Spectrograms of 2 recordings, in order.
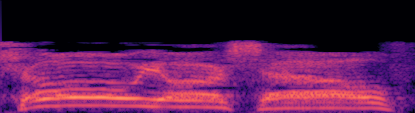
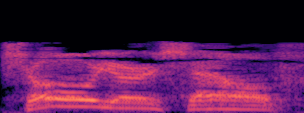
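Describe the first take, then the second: First: Full-out, very high roar, each word stretched long; beast's roar. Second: Loud, high bellowed command, drawn out; beast's roar. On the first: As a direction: roar the order at top volume, hugely drawn out. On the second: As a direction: roar the order at someone hiding. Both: A narrator's reading. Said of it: "the beast roared again".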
